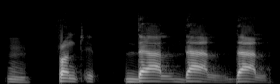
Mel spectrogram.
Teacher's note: When you're pronouncing dal, your tongue touches the front of your palate.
